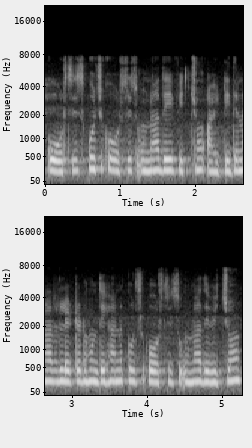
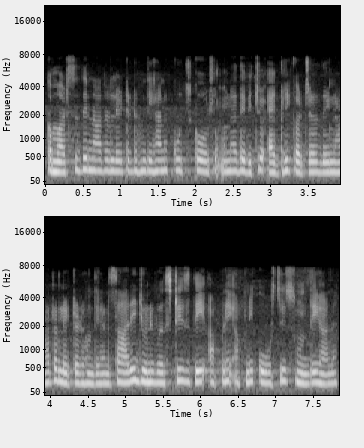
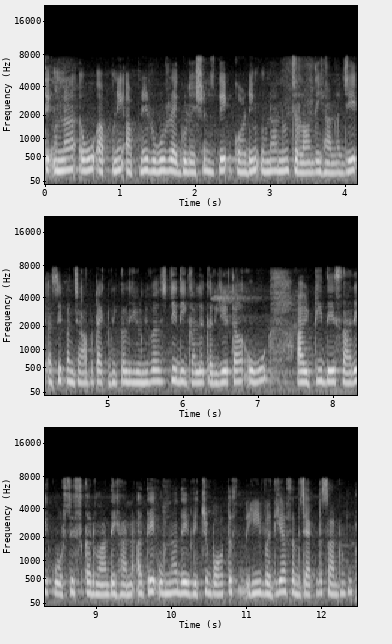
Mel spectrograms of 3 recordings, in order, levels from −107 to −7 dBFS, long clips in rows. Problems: constant background noise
